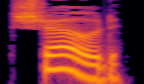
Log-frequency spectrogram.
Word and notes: showed: British English

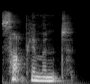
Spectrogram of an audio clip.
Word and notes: supplement: British English

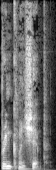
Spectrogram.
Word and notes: brinkmanship: British English

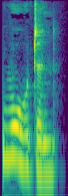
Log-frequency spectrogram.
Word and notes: warden: British English

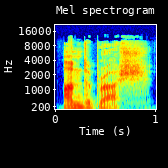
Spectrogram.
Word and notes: underbrush: British English

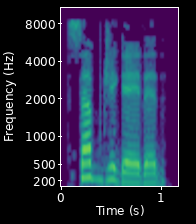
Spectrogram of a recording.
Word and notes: subjugated: British English

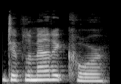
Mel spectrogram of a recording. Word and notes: diplomatic corps: American English

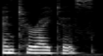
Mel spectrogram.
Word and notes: enteritis: American English

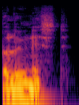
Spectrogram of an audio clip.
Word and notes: balloonist: British English

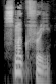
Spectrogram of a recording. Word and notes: smoke-free: British English

